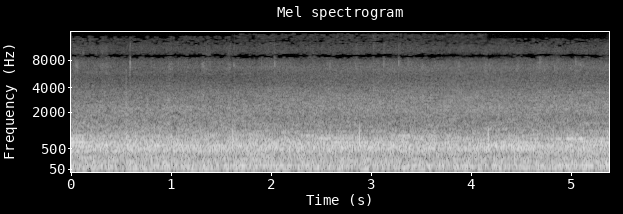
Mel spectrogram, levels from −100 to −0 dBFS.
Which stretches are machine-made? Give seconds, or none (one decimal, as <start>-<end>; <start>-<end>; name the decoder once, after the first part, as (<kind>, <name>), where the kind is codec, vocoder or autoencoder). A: 3.7-4.4 (vocoder, Vocos)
